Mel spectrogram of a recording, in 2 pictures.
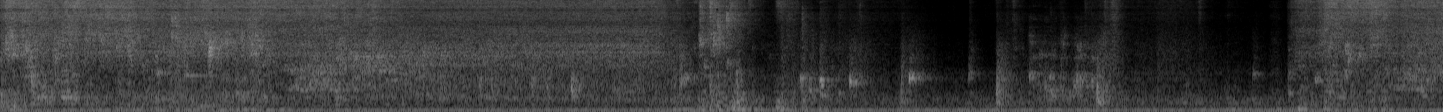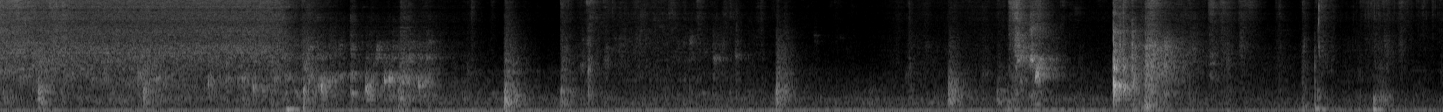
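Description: Lukewarm water runs from a kitchen tap in a home baking setting, a steady hiss broken by pauses and changes in flow, with faint clinks of dishes nearby.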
